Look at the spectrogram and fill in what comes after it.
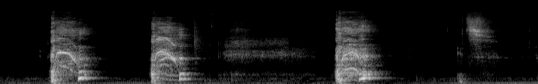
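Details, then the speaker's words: A man with a summer cold, sniffly, coughing: three sharp, voiced coughs, each with a short throaty tail, separated by quiet breathing. "so I I caught a summer's cold and apparently it's much more than just an"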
